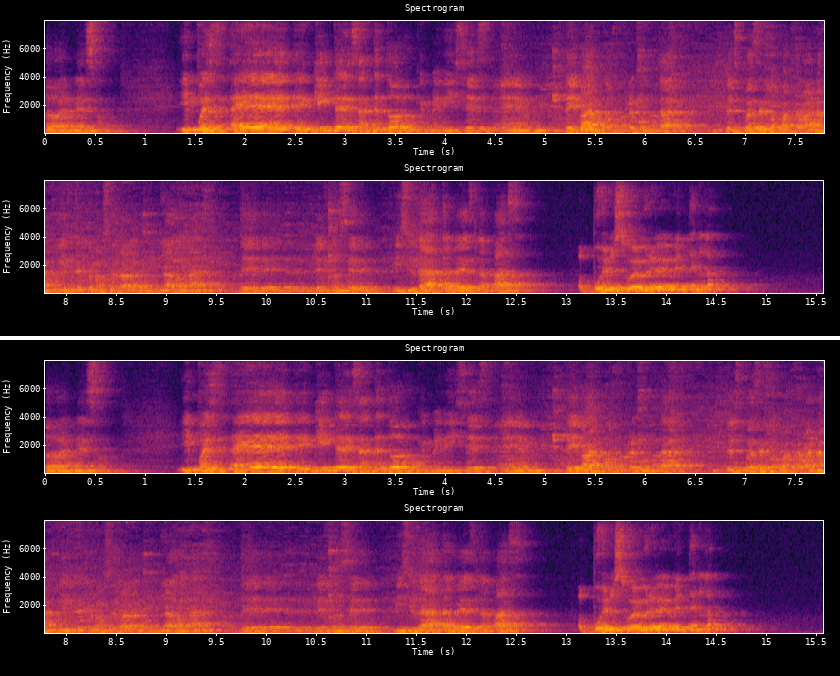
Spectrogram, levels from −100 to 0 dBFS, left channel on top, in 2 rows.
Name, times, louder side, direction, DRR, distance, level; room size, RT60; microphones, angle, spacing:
voice 1, 0.0-9.4 9.7-12.5, equal, 75° left, -4 dB, 1.3 m, -26 dB
sound 1, 4.2-11.6, equal, 15° left, 0.9 m, -40 dB
voice 2, 13.1-14.5, equal, 5° right, -1 dB, 0.4 m, -22 dB
4.9 x 3.0 x 2.4 m, 1.1 s
head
